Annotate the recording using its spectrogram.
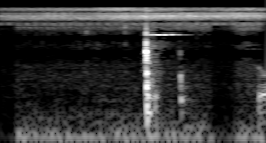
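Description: A thrown metal washer landing with one sharp clack about halfway through, followed by a fainter tap. It falls short of the box cup.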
